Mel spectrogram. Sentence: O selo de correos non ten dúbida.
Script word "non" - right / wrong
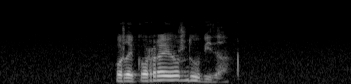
wrong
